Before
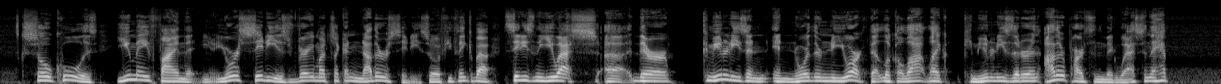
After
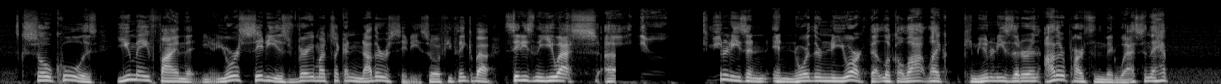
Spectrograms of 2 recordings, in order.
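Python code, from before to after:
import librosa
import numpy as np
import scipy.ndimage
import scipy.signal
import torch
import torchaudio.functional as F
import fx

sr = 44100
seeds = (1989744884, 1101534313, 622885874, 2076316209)

y = fx.high_shelf(x, sr, hz=11000.0, db=-11.5, at=(3.58, 5.13))
y = fx.cheby2_bandstop(y, sr, low_hz=140.0, high_hz=1600.0, order=4, stop_db=40, at=(6.15, 7.21))
y = y * 10.0 ** (-3.5 / 20.0)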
